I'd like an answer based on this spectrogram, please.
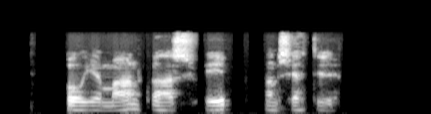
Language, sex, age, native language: Icelandic, male, 50-59, Icelandic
